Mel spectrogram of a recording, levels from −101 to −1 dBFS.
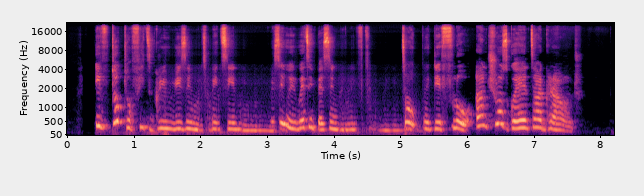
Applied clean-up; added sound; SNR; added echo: neural mask model DeepFilterNet 3.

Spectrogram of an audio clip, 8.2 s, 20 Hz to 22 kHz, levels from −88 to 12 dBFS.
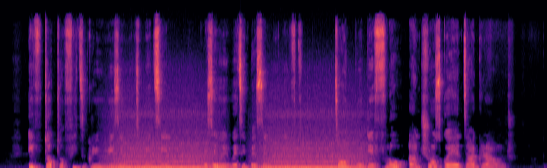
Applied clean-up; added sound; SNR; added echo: none; Accelerating, revving, vroom / Car; -4 dB; none.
